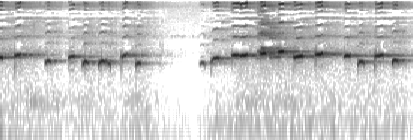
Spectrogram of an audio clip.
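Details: A pet cockatiel singing to a puppy whistles a lively tune of clear, sliding notes, pausing briefly before resuming.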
